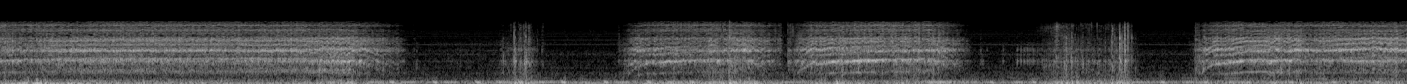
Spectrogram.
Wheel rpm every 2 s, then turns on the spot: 160, 140, 10, 90, 100, 20, 140.
none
